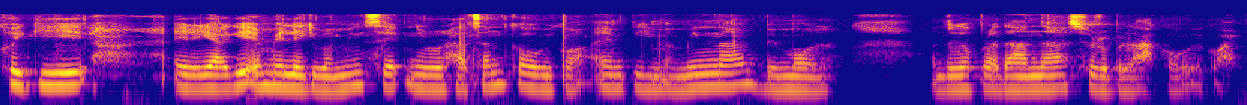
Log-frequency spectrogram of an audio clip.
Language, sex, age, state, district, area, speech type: Manipuri, female, 30-45, Manipur, Bishnupur, rural, spontaneous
